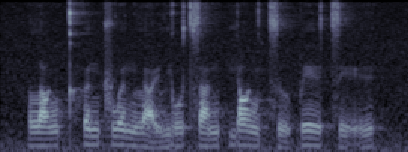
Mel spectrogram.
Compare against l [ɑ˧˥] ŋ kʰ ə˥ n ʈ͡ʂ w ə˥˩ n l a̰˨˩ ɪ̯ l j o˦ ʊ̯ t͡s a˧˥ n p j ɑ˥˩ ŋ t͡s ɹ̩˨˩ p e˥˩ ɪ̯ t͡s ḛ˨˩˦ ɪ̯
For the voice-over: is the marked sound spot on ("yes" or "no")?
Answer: yes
